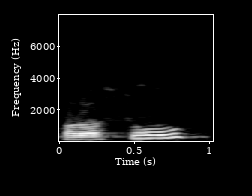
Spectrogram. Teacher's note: before a Waw Sakin, if there is a Dhamma, then we must stretch or elongate that sound according to the duration of one alif.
